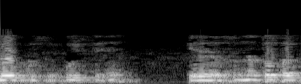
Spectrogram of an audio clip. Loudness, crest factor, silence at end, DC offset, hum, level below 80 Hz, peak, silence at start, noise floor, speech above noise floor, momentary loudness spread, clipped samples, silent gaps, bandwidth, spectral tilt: -13 LUFS; 12 dB; 0 s; under 0.1%; none; -42 dBFS; 0 dBFS; 0 s; -46 dBFS; 35 dB; 12 LU; 0.5%; none; 4.1 kHz; -12.5 dB/octave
